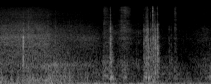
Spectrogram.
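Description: Soft rustling, then a few light clicks and taps, from hands handling the car's interior plastic trim.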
